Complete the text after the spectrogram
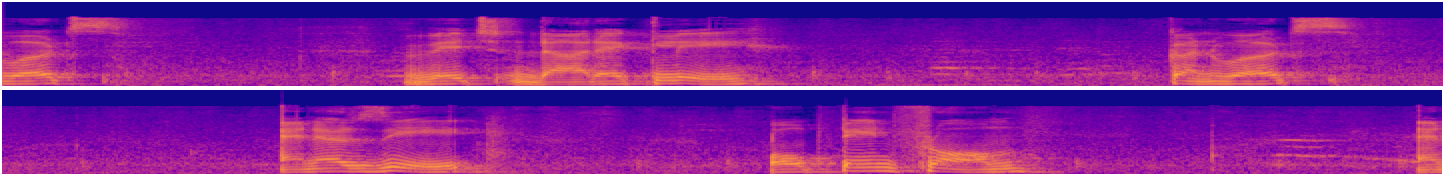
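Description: A man speaks slowly and clearly, as if teaching, in short phrases with pauses.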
